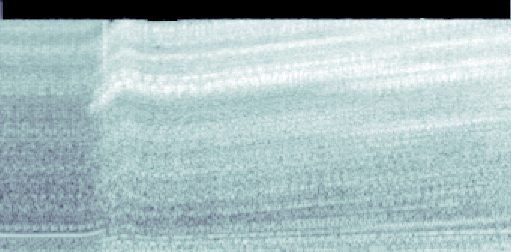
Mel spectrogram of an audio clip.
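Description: A bus engine revs up, rising in pitch as the bus pulls away.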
